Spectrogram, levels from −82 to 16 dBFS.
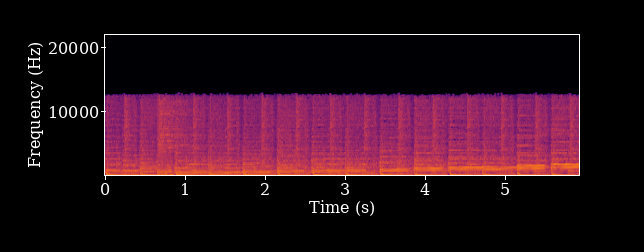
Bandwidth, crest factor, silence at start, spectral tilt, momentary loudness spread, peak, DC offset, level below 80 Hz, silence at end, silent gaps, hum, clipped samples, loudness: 13 kHz; 12 dB; 0 s; -3.5 dB/octave; 3 LU; -2 dBFS; 0.3%; -20 dBFS; 0 s; none; none; under 0.1%; -14 LUFS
